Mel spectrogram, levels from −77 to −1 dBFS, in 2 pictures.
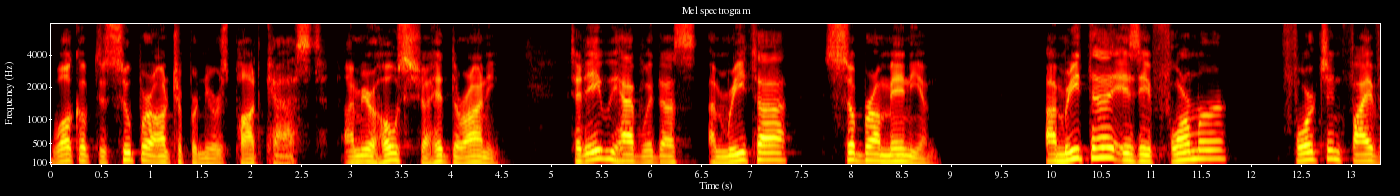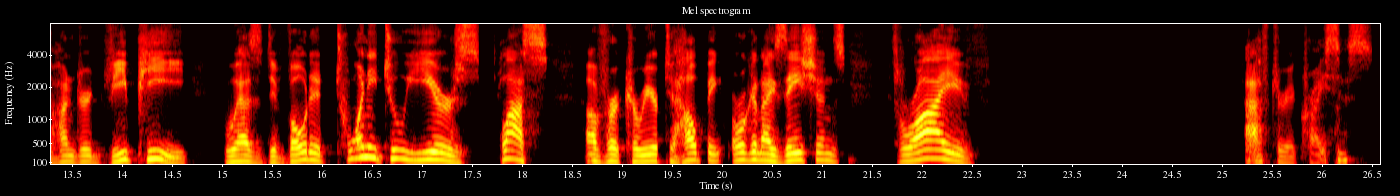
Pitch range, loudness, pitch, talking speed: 110-150 Hz, -22 LUFS, 130 Hz, 90 wpm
